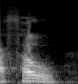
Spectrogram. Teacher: واو لین ہے، تھوڑا نرمی کے ساتھ کھینچ کر ادا کریں گے۔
